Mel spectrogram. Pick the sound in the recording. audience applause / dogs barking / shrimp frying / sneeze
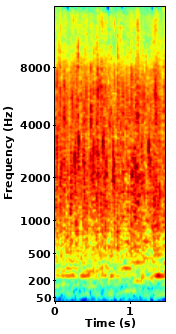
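audience applause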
